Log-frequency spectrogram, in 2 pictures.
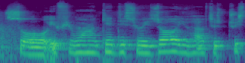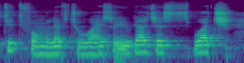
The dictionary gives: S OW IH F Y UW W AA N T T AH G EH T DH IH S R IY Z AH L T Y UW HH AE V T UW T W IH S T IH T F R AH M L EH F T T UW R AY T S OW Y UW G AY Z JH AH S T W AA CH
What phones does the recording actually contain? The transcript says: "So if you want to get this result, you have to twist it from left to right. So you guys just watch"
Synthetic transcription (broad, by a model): S OW IH F Y UW W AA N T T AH G EH T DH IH S R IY Z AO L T Y UW HH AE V T UW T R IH S T IH T F R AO M L EH F T T UW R AY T S OW Y UW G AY JH AH S T W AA CH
